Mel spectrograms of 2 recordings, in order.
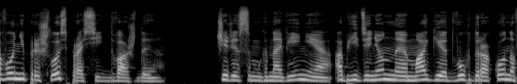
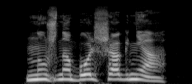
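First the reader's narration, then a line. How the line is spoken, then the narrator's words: Growled. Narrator (Russian): прорычал Тхирайм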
